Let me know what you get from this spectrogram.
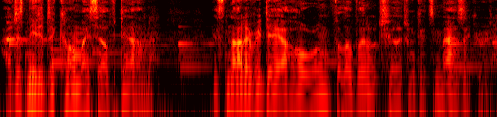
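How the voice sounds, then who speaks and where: An actor playing a hot-tempered, frustrated police detective in an amateur radio drama. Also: male voice, fairly low pitch, fast talker, music in the background, lightly acted. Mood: weary, serious. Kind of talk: amateur audio drama acting.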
